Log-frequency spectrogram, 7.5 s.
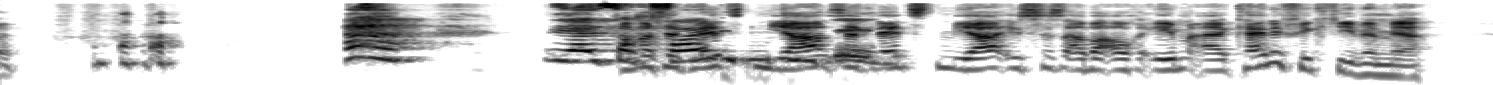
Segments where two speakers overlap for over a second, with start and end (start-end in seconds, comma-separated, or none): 3.3-4.6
